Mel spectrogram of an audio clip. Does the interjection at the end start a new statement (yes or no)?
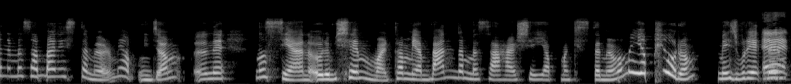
yes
